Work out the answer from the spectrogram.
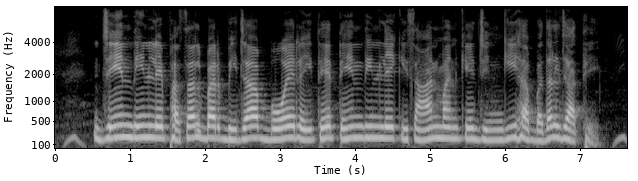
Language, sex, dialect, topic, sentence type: Chhattisgarhi, male, Eastern, agriculture, statement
